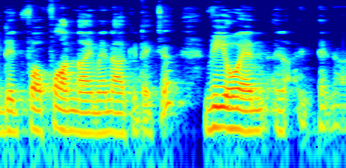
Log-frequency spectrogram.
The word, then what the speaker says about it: von: for von Neumann architecture, VON, right? So von is VON, that's what you should remember, the pronunciation for that scientist.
